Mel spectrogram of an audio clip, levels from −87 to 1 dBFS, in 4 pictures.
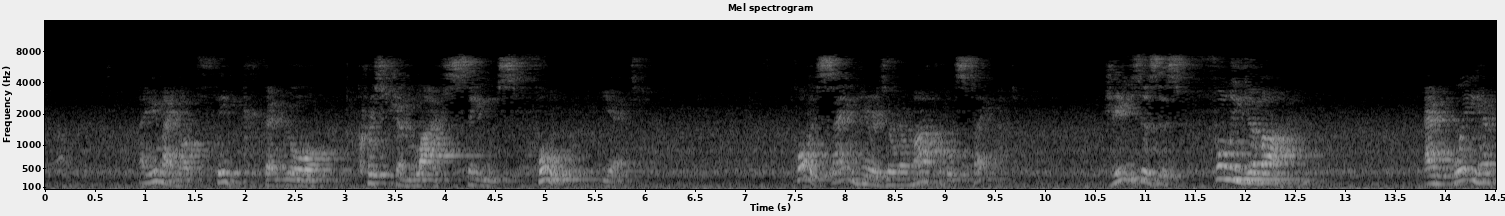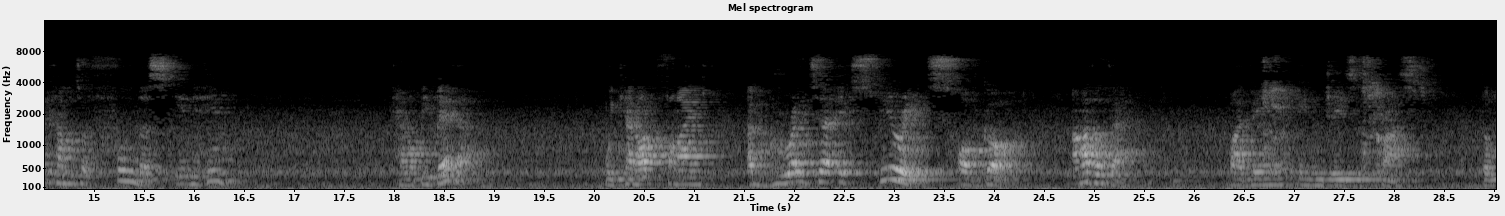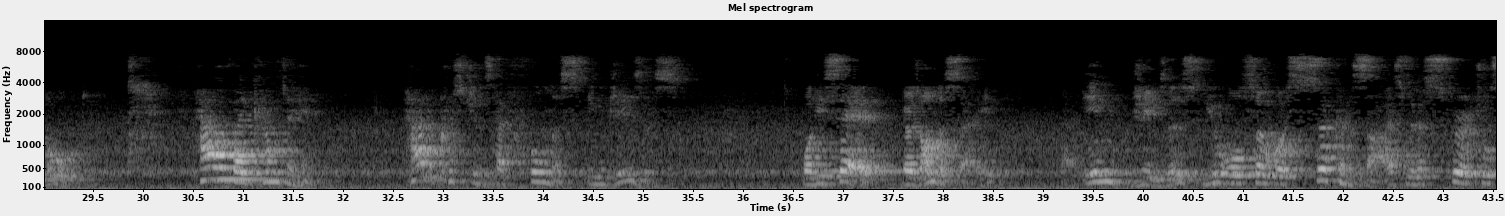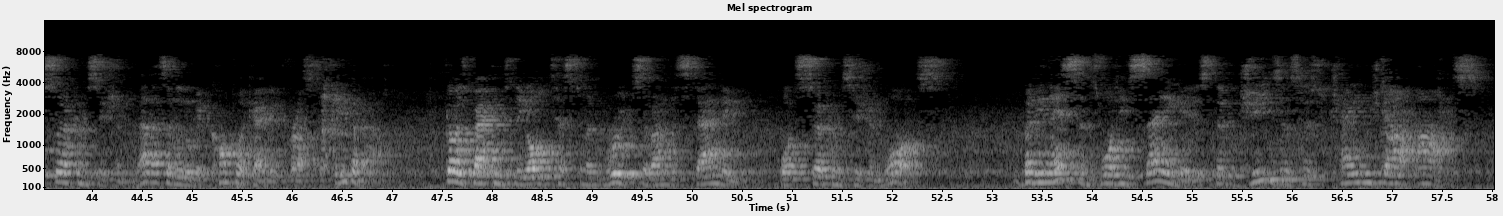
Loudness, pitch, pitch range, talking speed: -36 LUFS, 190 Hz, 155-215 Hz, 125 wpm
